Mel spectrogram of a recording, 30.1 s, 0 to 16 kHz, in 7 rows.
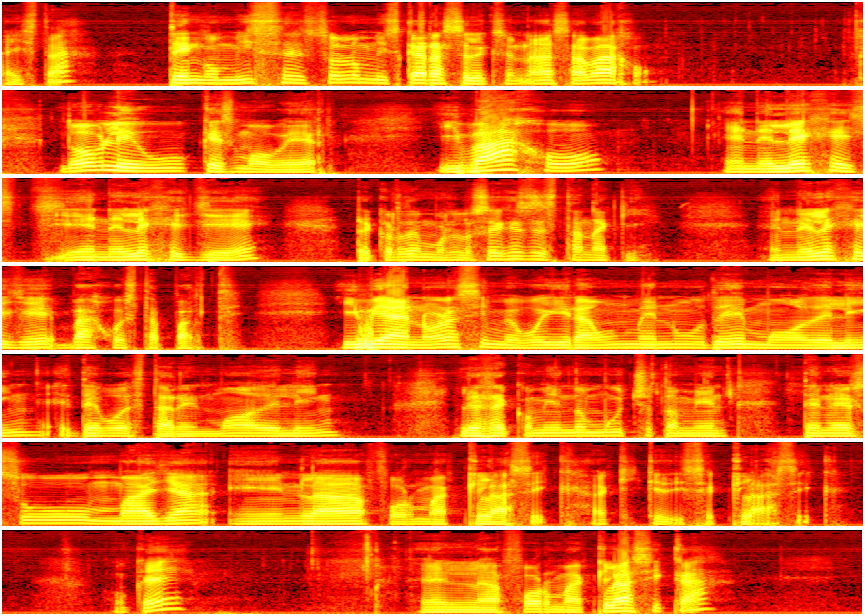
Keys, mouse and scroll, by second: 3.4 alt+click, 4.0 alt+right click, 7.3 click, 9.1 alt+scroll, 10.1 alt+middle click, 18.3 click, 19.1 click, 20.8 ctrl+F1, 21.6 click, 24.3 ctrl+click, 26.4 click, 27.6 ctrl+F1.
